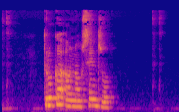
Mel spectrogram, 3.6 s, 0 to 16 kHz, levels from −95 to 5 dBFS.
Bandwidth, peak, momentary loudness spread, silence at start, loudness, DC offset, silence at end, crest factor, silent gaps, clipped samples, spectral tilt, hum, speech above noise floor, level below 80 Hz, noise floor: 11.5 kHz; -6 dBFS; 12 LU; 0.15 s; -23 LUFS; under 0.1%; 1.35 s; 20 dB; none; under 0.1%; -4 dB/octave; none; 47 dB; -68 dBFS; -70 dBFS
